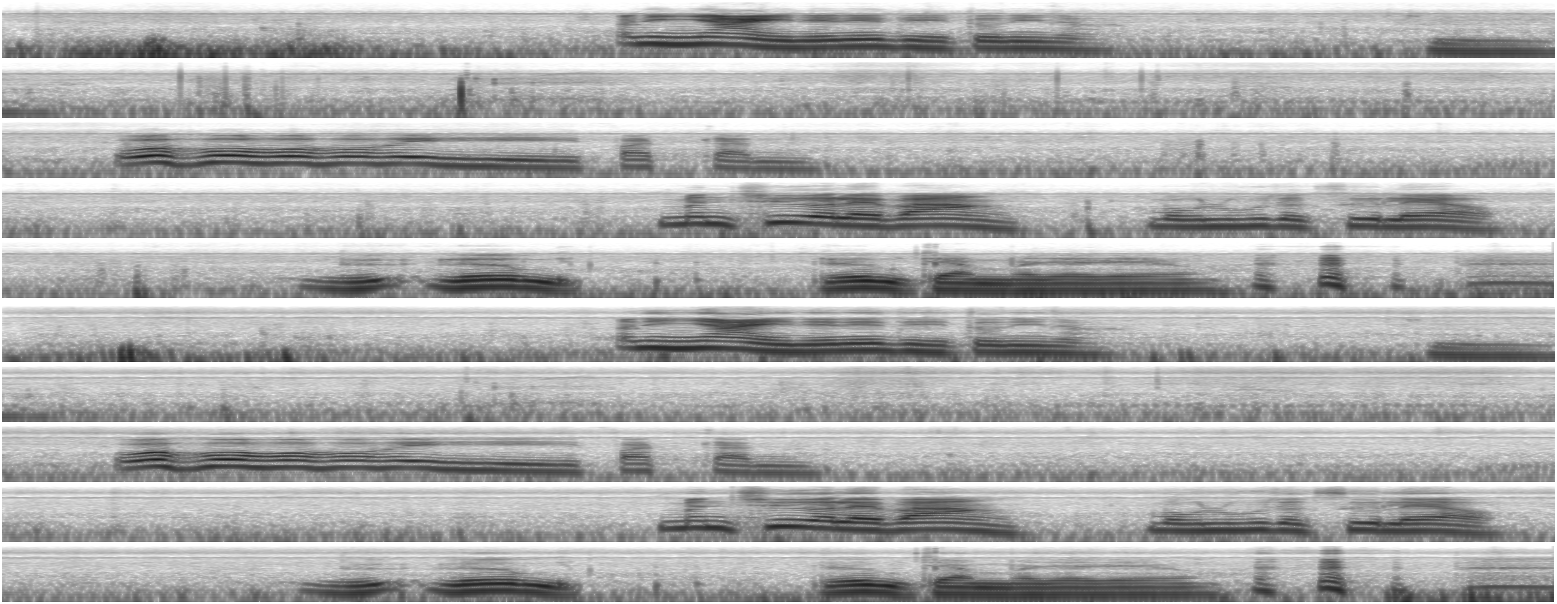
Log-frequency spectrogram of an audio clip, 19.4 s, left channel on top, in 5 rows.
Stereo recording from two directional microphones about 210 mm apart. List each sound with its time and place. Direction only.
1.5 s speech: 65° right (ahead or behind)
8.0 s speech: 70° right (ahead or behind)
13.3 s speech: 65° right (ahead or behind)
16.3 s speech: 5° right (ahead or behind)
18.6 s speech: 65° right (ahead or behind)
